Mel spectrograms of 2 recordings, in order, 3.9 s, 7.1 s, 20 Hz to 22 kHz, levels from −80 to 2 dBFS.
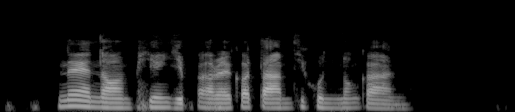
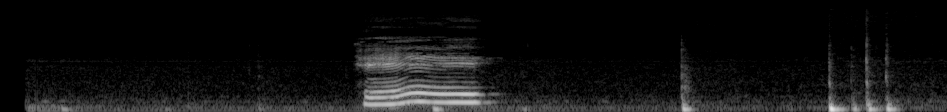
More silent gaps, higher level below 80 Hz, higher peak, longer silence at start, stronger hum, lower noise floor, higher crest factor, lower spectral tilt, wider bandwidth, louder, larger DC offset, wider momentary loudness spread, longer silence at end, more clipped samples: neither; second, -70 dBFS vs -48 dBFS; about the same, -8 dBFS vs -6 dBFS; second, 0.25 s vs 0.45 s; neither; first, under -90 dBFS vs -57 dBFS; about the same, 22 dB vs 22 dB; second, -6.5 dB/octave vs -8 dB/octave; second, 7.4 kHz vs 13.5 kHz; second, -29 LUFS vs -24 LUFS; neither; second, 10 LU vs 27 LU; first, 0.8 s vs 0.35 s; neither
